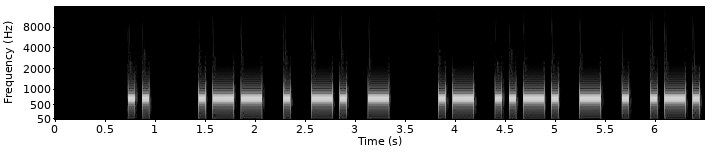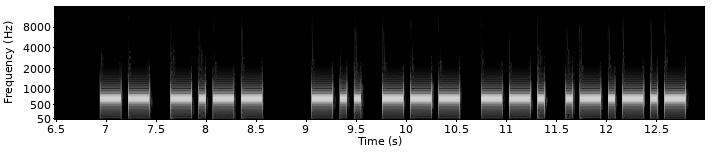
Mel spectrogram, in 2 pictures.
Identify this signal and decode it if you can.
Morse code, heard as a keyed tone, about 17 wpm, 700 Hz. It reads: I WENT AFTER MY DOG.
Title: Sentences from Top 1000 Words - Review Part 2 - 17wpm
